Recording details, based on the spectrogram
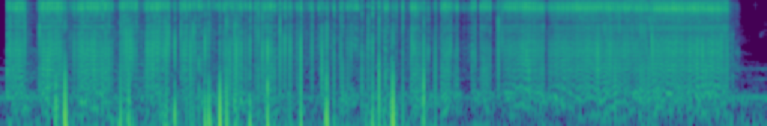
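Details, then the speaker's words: Welding expanded metal decking back onto a utility trailer over paint. The arc pops and crackles erratically for about four seconds, then settles into a steady frying hiss once it burns through the paint to metal. "You can hear when she burns through that it's welding. So these are going to be all pretty ugly because unless I sandblast or something, I'm not going to get through all that stuff."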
